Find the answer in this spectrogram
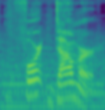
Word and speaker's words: Fort Dummer: We've got 30 to 45 minutes to hit Fort You're saying it wrong already. Fort Dummer Fort Dummer.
